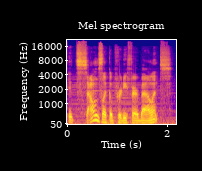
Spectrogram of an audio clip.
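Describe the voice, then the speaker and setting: A woman's voice: a bass voice, animated, normal speed, soft background music, low-quality recording. A woman playing a frank, casual, protective friend in a naturalistic audio drama, with blunt, slangy phrasing. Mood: easygoing.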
